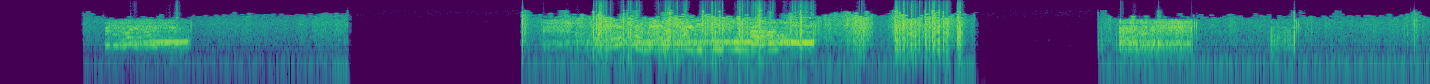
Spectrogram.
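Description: Emergency-services scanner radio: three short transmissions, each cut off abruptly by the squelch into dead silence. The first and last open with a steady tone about a second long followed by static and hum, and the middle one is a loud, garbled burst with a held tone in it.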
